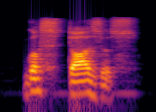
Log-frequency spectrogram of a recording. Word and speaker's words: gostosos: gostoso, gostosos. Nesse caso de gostoso Percebe-se que na segunda sílaba é que muda a pronúncia de aberta para fechada. Gostoso, gostosos.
